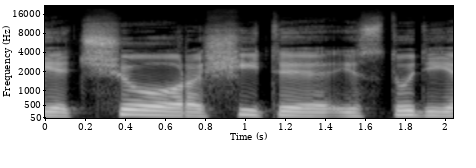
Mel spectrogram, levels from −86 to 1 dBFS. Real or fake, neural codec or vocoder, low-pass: real; none; 19.8 kHz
